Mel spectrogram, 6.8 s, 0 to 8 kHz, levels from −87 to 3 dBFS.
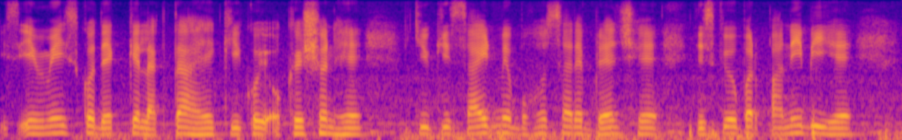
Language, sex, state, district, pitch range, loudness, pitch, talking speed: Hindi, male, Assam, Hailakandi, 135-150 Hz, -18 LUFS, 145 Hz, 185 wpm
